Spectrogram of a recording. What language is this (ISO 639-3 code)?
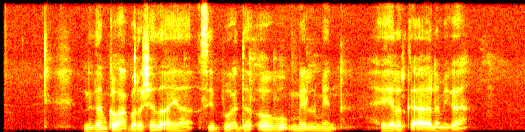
som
